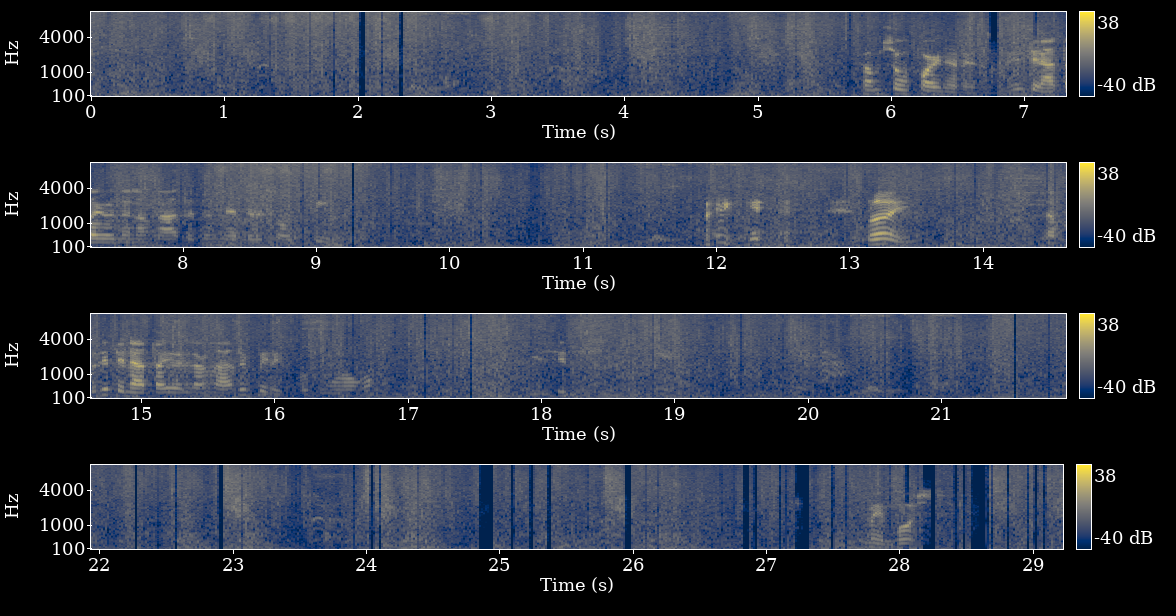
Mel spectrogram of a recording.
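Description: Game combat effects crash and whoosh over a steady rumble.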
